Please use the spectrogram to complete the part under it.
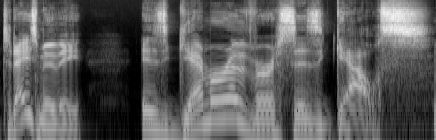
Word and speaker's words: Gyaos: Now, that's how you say it. – Gauss. I think we'll be better than we think we are. – Yeah. Who came up with this monster name and was like, G-Y-A-O-S, that's a great name for a monster.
